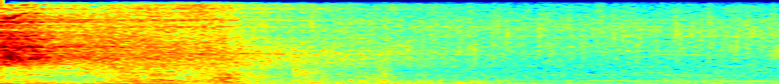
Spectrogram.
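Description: A triumphant game victory chime rings out and slowly fades.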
